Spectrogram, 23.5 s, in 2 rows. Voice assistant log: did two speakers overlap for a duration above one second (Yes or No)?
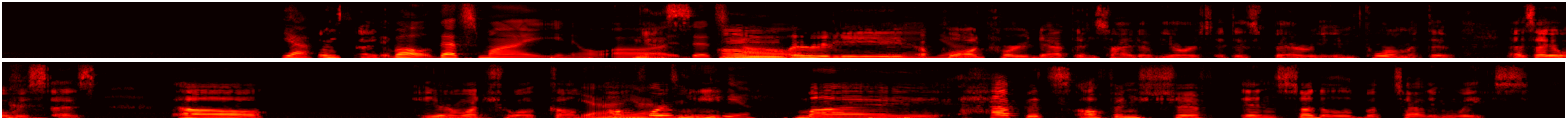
Yes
